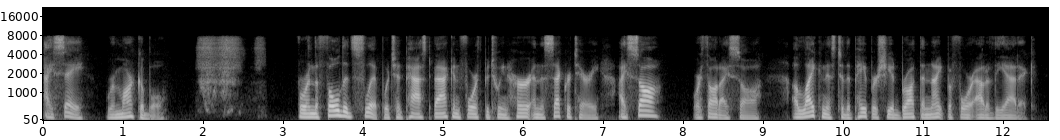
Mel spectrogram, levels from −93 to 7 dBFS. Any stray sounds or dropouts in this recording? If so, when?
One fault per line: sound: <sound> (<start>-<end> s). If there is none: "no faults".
sound: sniff (1.9-2.8 s)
